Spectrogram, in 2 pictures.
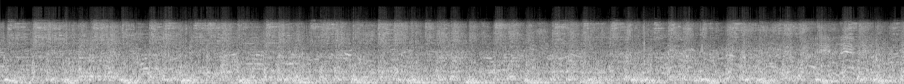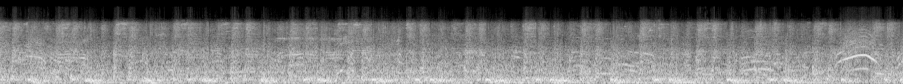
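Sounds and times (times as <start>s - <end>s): crowd chatter: 0.0s - 18.0s
percussion-led music: 0.0s - 18.0s.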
